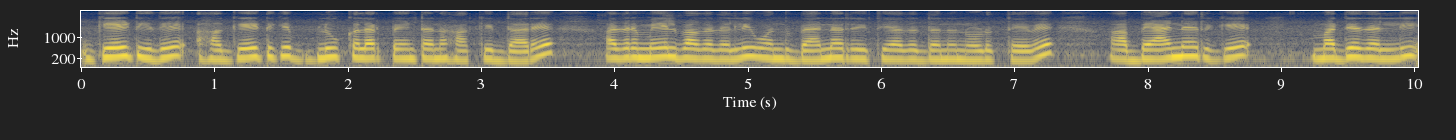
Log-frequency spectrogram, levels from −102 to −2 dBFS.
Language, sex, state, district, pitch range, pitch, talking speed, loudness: Kannada, female, Karnataka, Chamarajanagar, 200-230 Hz, 215 Hz, 90 wpm, -16 LUFS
